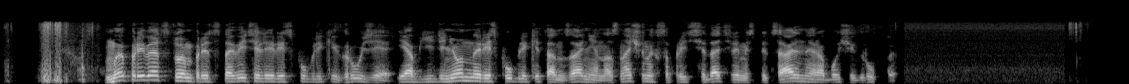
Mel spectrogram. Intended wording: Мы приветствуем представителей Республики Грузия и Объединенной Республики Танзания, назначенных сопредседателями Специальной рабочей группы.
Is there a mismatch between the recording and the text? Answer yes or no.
no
